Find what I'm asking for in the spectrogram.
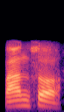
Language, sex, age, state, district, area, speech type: Hindi, male, 45-60, Bihar, Muzaffarpur, urban, conversation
